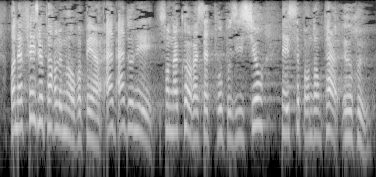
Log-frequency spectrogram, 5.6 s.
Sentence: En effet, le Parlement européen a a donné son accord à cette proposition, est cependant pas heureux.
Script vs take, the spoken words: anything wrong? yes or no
no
